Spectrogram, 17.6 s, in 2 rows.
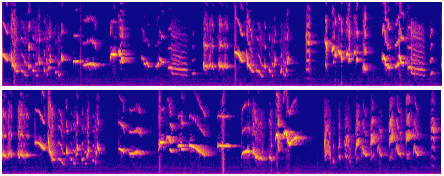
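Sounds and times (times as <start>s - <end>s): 
Oriental magpie-robin scratchy song: 0.0s - 17.5s.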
